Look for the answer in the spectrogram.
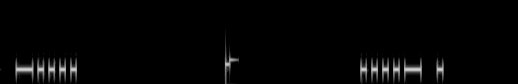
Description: Morse code, heard as a keyed tone, about 22 wpm, 700 Hz. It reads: 6 4 E
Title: Single-Letter Single-Number 22wpm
